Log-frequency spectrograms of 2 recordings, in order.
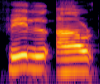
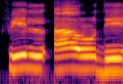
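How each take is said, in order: First: The phrase ends on the consonant d. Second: The phrase ends on a final i vowel. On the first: The reader stops at this point. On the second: The reading continues without stopping.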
